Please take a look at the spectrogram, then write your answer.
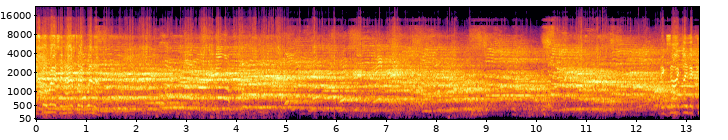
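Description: A wrestling show crowd shouts and jeers at a wrestler in the ring, loud overlapping yells and chanting voices with whoops rising and falling throughout, close and sustained.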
